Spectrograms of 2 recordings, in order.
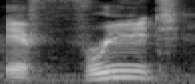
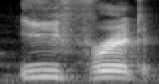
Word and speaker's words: Ifrit: name, please note that I've heard it pronounced many different ways by different people. I've heard Ifrit, Ifrit, and Ifrit, all of which seem viable.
